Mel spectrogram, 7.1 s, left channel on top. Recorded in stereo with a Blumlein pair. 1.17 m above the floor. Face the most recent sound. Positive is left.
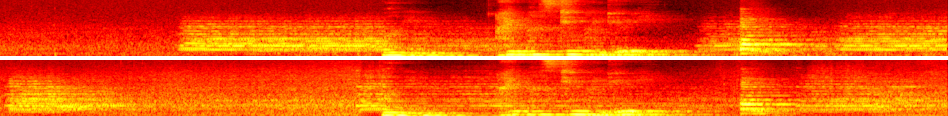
turn(degrees=65)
